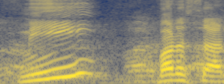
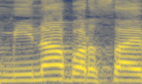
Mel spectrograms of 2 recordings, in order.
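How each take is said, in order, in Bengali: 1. n শুধু স্বরধ্বনিকে নাসিক্য করে। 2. n টি একটি পূর্ণ ব্যঞ্জনবর্ণ হিসেবে উচ্চারিত হয়। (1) "মিনা নয় মি বারসা" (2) "এটাকে মিনা পড়া ভুল"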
